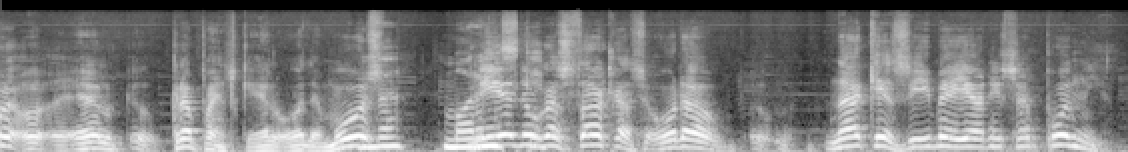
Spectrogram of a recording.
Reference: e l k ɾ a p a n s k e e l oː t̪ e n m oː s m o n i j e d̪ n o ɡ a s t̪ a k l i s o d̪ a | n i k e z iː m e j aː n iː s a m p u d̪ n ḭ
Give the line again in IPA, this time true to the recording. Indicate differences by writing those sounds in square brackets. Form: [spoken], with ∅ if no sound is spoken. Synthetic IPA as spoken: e l k ɾ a p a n s k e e l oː [d̪] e [∅] m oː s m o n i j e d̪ n o ɡ a s t̪ a k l [a] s o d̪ a | n [a] k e z iː m e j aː n iː s a m p [o] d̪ n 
